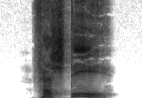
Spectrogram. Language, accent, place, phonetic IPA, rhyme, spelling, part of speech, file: German, Germany, Berlin, [fɛɐ̯ˈʃteː], -eː, versteh, verb, De-versteh.ogg
- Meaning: singular imperative of verstehen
